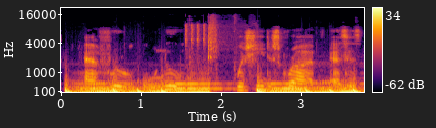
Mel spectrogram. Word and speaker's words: Afroo: All of the books in this series he published using the pen name Afroo, pronounced Afroo Oonoo, which he described as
